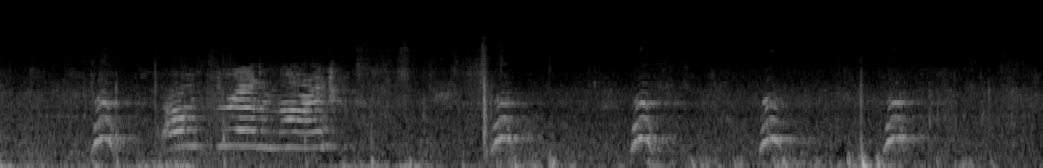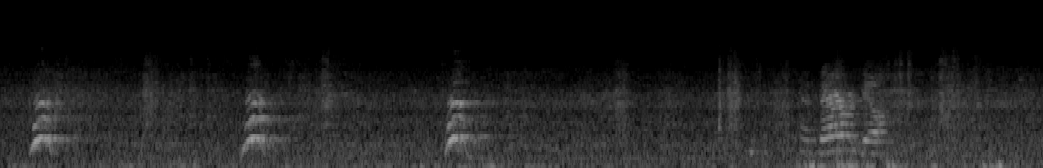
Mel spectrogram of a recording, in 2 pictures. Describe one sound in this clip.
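A young child calls out in short, high cries outdoors.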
